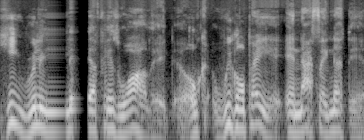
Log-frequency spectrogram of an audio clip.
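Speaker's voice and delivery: usual speaking voice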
